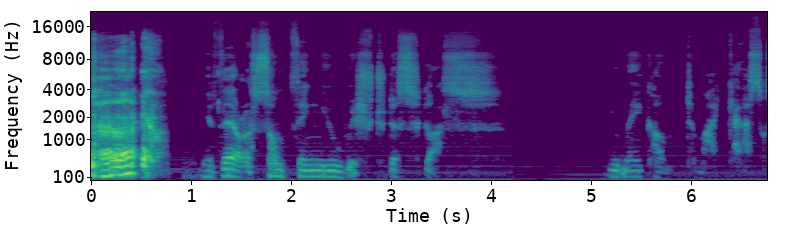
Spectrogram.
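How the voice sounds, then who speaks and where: Robotic and very slow, a man speaks in a put-on character voice. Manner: ominous.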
